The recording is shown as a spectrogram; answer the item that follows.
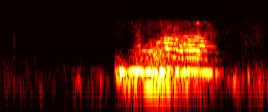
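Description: A single drawn-out animal call, a little under a second long, about a second in, its pitch falling slightly.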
